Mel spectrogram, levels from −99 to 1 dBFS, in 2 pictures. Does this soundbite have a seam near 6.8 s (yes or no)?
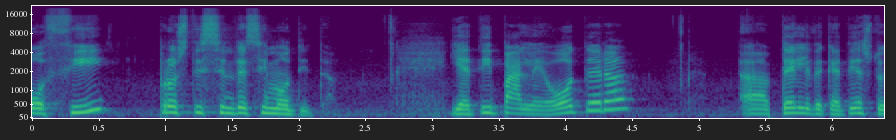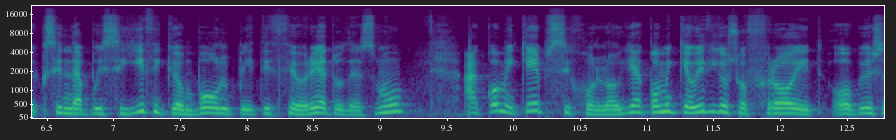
no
